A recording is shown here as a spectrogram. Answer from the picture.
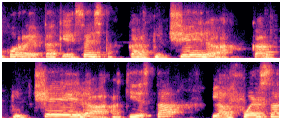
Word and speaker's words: cartuchera: Tenemos, por ejemplo, aquí la palabra cartuchera. Cartuchera. La fuerza de voz está en la sílaba. Muy bien. Así es. En la sílaba. ¿Sí? ¿Todos coinciden? ¿Sílaba che? ¿Sí? Sí. Cartuché, grave.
